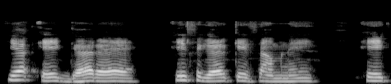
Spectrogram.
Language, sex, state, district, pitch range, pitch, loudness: Hindi, male, Bihar, Jamui, 145-180 Hz, 160 Hz, -16 LUFS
